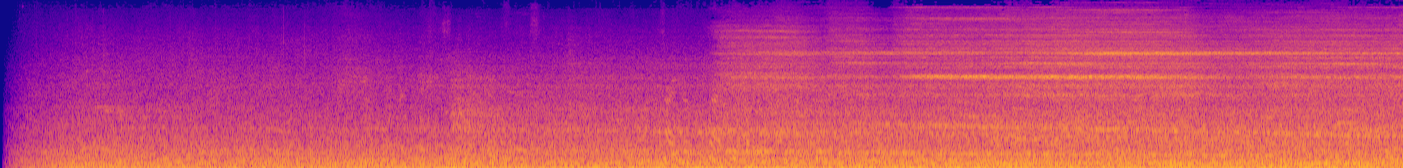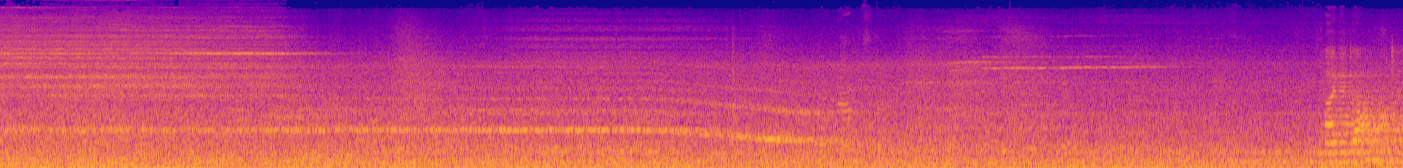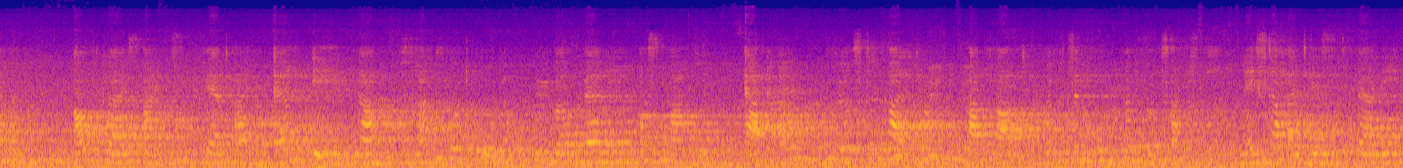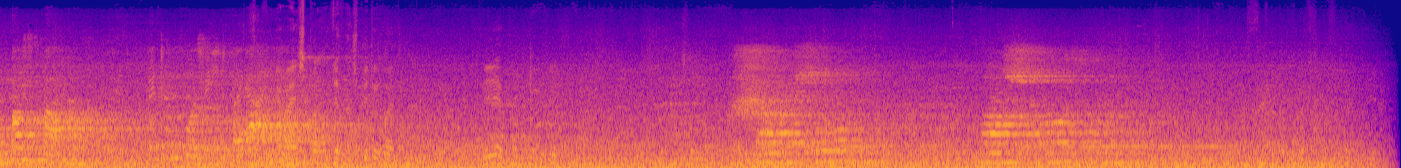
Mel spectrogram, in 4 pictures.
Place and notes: Waiting for a train back to Frankfurt Oder.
